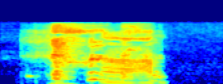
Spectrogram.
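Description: Someone clears their throat once: a rough, raspy burst that turns into a short voiced rumble, lasting about a second, with silence on either side.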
